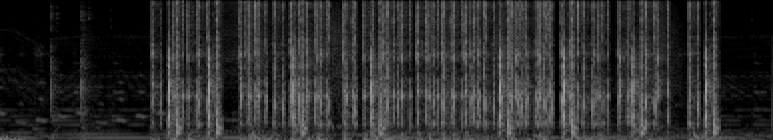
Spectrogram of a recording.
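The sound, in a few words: typing on Crystal Purple mechanical keyboard switches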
